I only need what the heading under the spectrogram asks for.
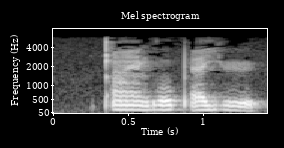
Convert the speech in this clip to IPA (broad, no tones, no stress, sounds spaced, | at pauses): qʼ æ̃ ɡ o pʼ æ j ʏ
